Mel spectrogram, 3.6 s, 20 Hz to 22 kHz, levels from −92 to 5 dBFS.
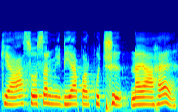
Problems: background sounds at intervals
